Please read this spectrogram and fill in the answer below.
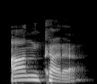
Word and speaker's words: Ankara: more syllable more letters and the let the syllable is closed it means ending in M Ankara on car on is checked that's why we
